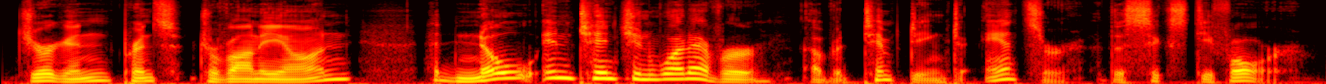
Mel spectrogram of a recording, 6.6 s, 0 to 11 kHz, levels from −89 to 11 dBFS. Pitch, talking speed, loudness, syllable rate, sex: 130 Hz, 120 wpm, -20 LUFS, 4.8 syllables/s, male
